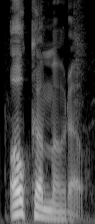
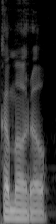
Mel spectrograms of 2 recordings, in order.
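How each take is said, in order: First: The name begins with an 'oh' sound. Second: The name begins with an 'ah' sound. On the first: The speaker calls it right. "correcting my uh, Okamoto pronunciation" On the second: The speaker calls it wrong. "not Akamoto"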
